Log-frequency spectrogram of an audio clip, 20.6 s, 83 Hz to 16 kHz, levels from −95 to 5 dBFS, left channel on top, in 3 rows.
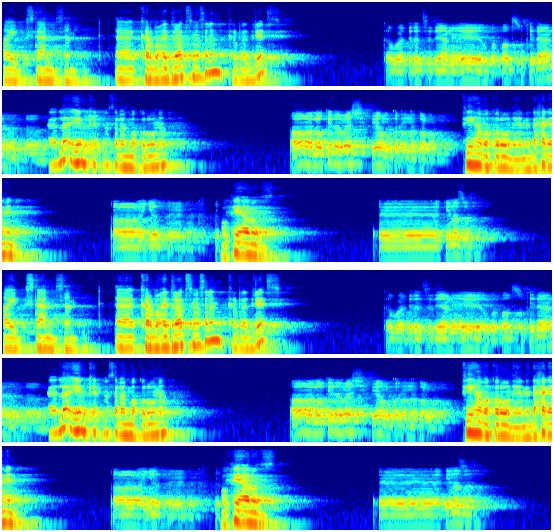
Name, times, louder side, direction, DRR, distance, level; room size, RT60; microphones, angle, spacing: voice 1, 0.0-0.9 1.4-3.3 7.4-9.0 12.6-14.0 16.5-17.1, right 2 dB, 40° right, 9 dB, 1.7 m, -20 dB
voice 2, 4.8-7.4 7.7-8.1 10.5-12.3 15.1-16.1 18.5-19.7, left 1 dB, 25° left, 8 dB, 4.4 m, -29 dB
27.5 x 24.5 x 8.4 m, 0.82 s
head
